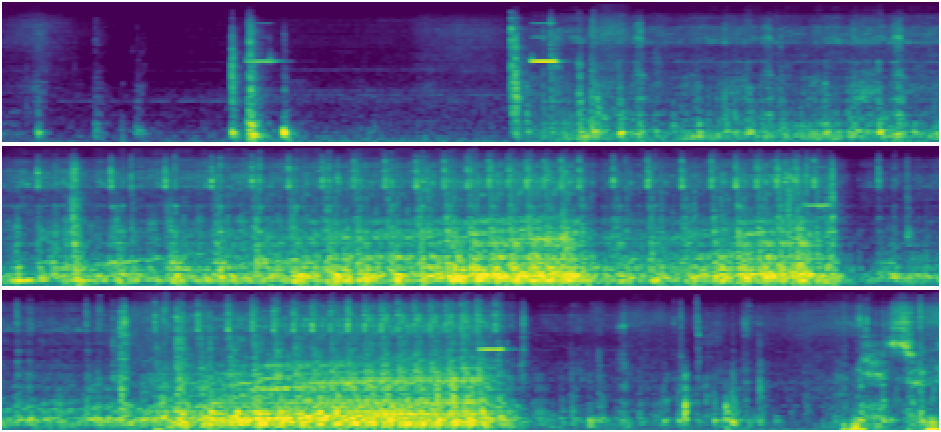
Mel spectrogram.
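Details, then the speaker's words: Riccar Quilt Mate sewing machine after repair, with upper and lower thread tension adjusted: even, fast needle chatter rising and stopping with sewing bursts, no knocking or grinding; no longer noisy, sewing normally. "Ya no hace ruido y puedo coser."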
